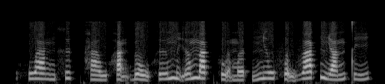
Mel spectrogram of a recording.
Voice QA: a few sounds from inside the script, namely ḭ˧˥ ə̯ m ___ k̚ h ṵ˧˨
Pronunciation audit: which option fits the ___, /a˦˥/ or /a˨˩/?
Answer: a˦˥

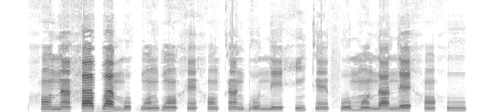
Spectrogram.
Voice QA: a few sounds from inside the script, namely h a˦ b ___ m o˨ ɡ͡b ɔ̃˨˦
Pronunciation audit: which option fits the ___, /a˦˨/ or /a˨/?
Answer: a˦˨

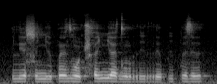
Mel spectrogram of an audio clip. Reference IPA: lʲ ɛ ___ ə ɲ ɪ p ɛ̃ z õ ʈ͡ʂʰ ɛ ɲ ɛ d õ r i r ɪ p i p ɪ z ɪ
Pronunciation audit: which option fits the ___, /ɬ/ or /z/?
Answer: ɬ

